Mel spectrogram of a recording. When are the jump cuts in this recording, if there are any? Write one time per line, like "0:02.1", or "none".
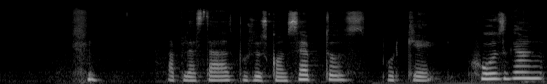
0:01.5
0:03.7

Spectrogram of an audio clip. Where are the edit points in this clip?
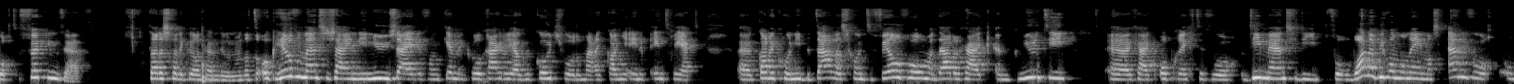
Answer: none

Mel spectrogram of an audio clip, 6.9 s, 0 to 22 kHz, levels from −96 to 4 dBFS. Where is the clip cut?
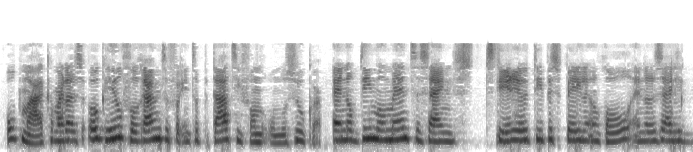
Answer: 0:03.2

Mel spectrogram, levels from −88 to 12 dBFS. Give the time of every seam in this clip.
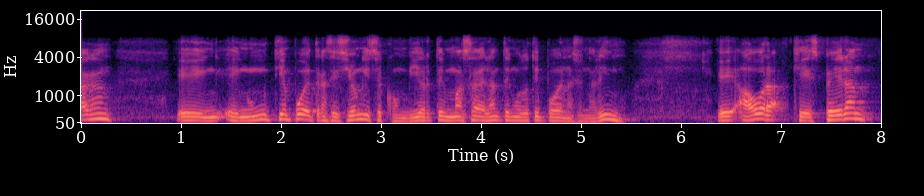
0:07.1

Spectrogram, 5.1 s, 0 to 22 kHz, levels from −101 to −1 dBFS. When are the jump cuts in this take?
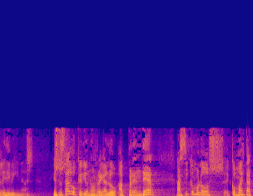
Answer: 0:01.0

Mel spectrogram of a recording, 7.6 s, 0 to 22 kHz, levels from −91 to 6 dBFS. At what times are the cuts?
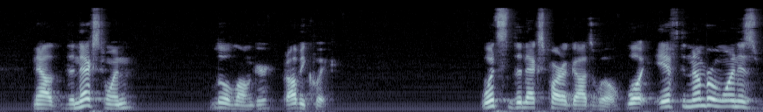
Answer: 0:02.0

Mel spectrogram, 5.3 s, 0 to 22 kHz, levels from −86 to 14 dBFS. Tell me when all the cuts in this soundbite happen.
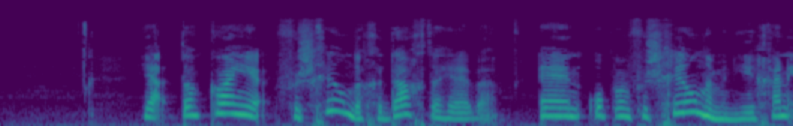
0:03.4

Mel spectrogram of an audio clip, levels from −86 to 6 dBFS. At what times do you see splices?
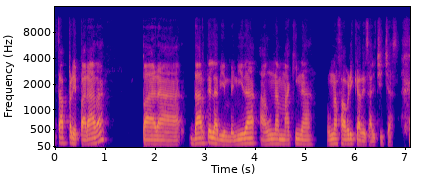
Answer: none

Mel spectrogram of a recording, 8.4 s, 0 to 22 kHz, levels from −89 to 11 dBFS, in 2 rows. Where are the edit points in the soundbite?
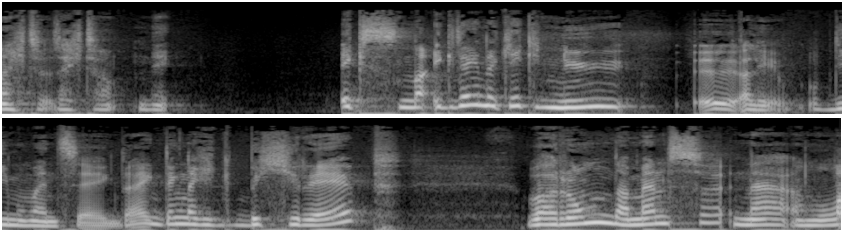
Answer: none

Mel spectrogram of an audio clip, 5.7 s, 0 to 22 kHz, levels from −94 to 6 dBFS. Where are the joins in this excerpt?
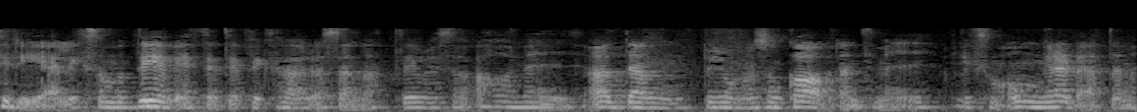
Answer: none

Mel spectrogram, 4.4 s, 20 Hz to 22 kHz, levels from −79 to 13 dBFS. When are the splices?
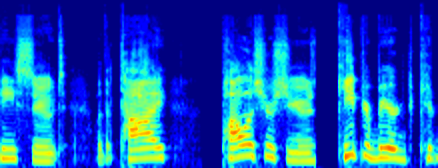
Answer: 0:03.2

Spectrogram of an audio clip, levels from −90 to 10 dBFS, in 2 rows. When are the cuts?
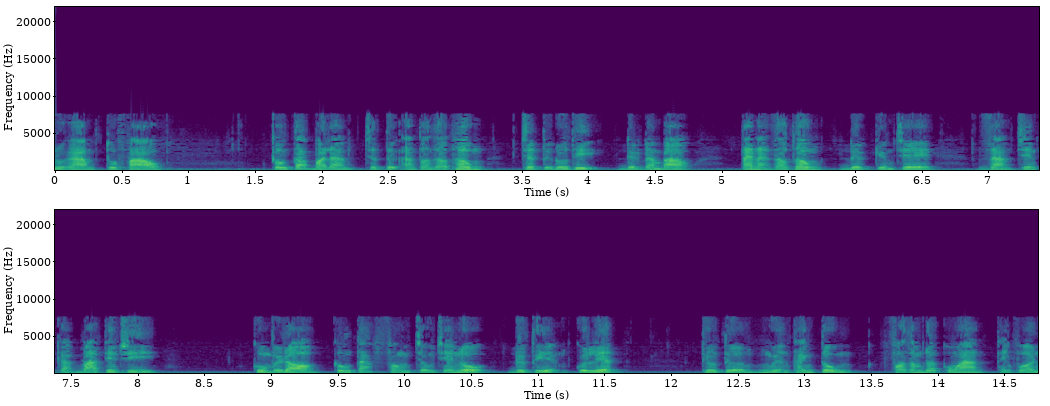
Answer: none

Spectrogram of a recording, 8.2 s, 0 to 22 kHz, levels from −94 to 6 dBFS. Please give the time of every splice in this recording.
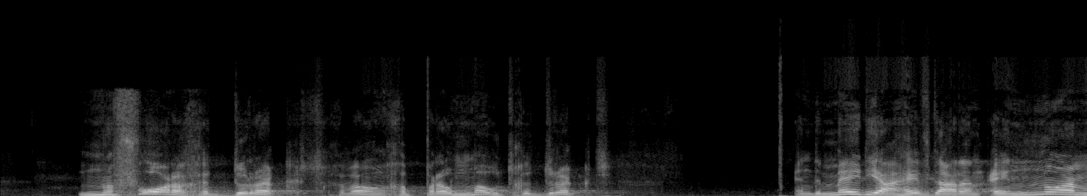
none

